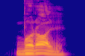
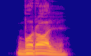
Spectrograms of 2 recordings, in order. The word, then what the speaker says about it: burol: It is the location marker that introduces where the act of climbing has happened, and that is Borol. Borol. Borol. Borol is spelled as B-U-R-O-L.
